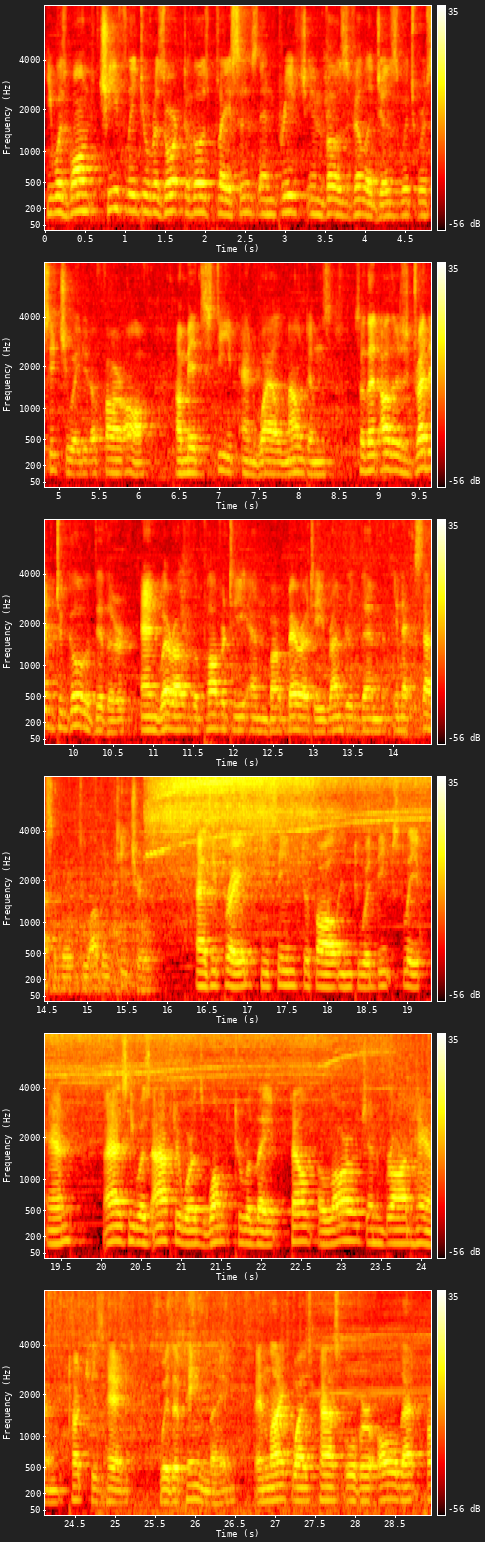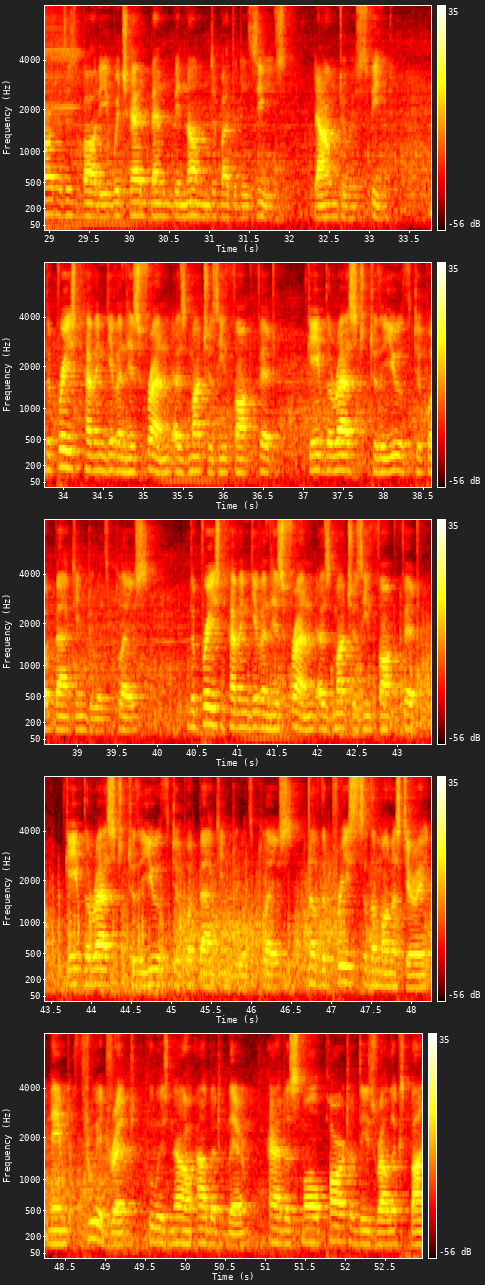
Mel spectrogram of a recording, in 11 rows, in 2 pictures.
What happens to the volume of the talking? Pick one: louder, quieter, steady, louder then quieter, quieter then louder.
steady.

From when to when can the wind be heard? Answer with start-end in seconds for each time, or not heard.
24.7-52.9.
